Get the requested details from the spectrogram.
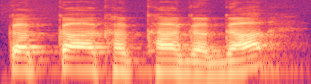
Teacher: ਜਿਵੇਂ ਜਿਹੜੀ ਕੱਕੇ ਤੋਂ ਜਿਹੜੀ ਪੰਕਤੀ ਸ਼ੁਰੂ ਹੁੰਦੀ ਹੈ ਉਸ ਨੂੰ ਅਸੀਂ ਕੰਠ ਹੀ ਕਹਿੰਦੇ ਹਾਂ, ਉਹਦਾ ਉਚਾਰਨ ਸਾਡੇ ਕੰਠ ਚੋਂ, ਸਾਡੇ ਸੰਘ ਦੇ ਵਿੱਚੋਂ ਹੁੰਦਾ ਹੈ।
